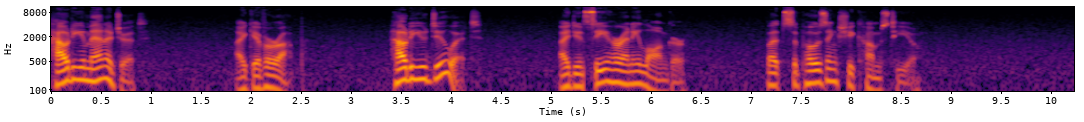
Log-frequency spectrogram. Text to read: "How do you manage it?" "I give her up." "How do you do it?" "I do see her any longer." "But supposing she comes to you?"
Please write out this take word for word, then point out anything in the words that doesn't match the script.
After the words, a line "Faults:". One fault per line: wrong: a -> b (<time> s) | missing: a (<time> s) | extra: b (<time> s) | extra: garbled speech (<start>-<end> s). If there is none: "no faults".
"How do you manage it?" "I give her up." "How do you do it?" "I do see her any longer." "But supposing she comes to you?"
Faults:
no faults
